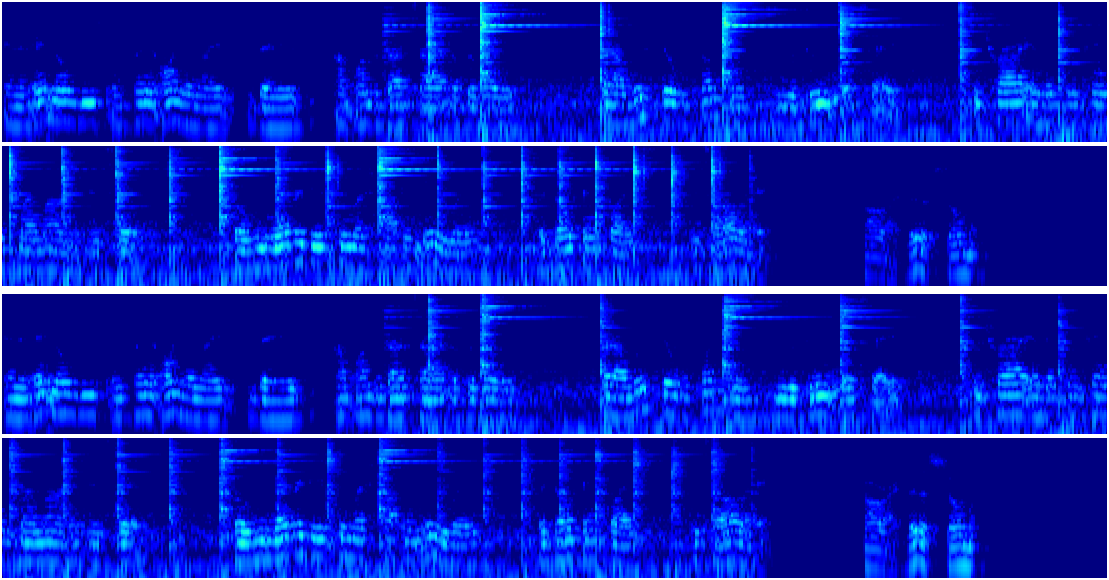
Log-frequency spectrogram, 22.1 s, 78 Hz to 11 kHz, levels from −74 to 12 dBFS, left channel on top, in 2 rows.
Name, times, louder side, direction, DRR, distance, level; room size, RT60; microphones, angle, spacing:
voice 1, 0.0-3.0 3.3-5.1 6.0-9.0 9.6-12.5 13.4-15.8 16.4-17.6 17.9-18.7, equal, 15° left, 0.6 m, -53 dB
sound 1, 3.8-18.6, left 6 dB, 60° left, 0.4 m, -45 dB
voice 2, 19.7-20.8, right 5 dB, 45° right, 0.3 m, -54 dB
4.0 x 2.6 x 2.2 m
head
